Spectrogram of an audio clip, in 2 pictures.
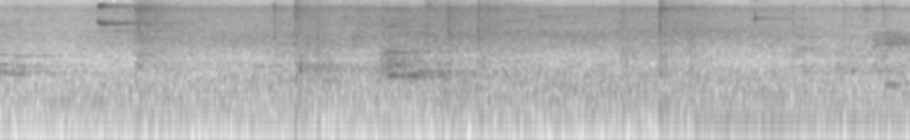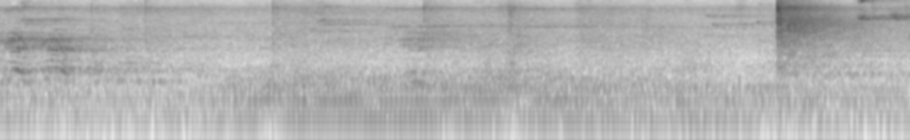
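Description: A volleyball is struck by hand in an echoing hall.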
